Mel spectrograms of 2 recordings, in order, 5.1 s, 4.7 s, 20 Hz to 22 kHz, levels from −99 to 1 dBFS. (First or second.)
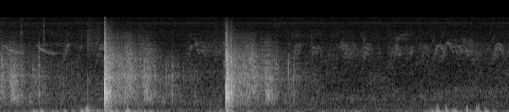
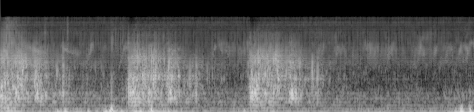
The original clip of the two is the first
